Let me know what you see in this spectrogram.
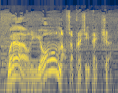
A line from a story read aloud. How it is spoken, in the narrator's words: sneered the painter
